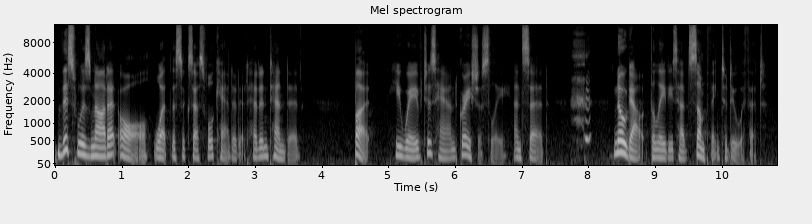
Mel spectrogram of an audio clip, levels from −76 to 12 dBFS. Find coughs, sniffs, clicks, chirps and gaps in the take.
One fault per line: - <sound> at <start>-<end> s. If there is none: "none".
- laugh at 7.7-8.1 s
